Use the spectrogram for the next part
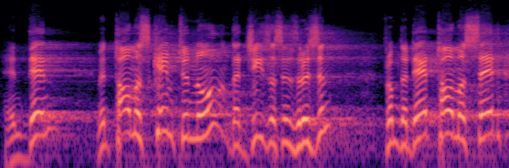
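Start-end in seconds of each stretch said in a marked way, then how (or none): none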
